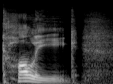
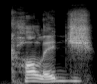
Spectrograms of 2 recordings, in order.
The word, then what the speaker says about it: colleague: Now, a colleague, make sure, first of all, this is a hard G. It's a G sound. Colleague. It's not college, which is a school, which is a soft G. This is colleague.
